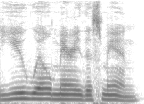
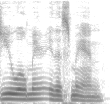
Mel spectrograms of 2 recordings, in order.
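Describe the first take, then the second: First: It is said forcefully and assertively. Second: It is said calmly, without force.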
